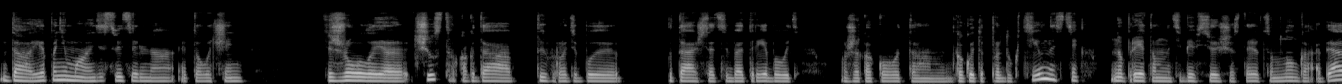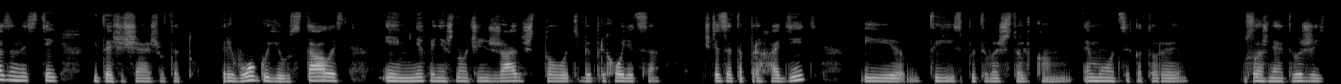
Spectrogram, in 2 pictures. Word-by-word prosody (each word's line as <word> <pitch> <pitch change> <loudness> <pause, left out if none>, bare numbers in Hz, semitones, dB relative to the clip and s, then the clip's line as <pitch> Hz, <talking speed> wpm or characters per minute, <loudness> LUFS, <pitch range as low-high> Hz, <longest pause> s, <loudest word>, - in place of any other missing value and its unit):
Да, 180 -3 +3
я 175 +3 +3
понимаю, 185 -5 +3
действительно, 160 -2 -1
это 155 +1 -5
очень 155 0 -2 0.8
тяжелое 165 -3 +6
чувство, 225 +1 +3
когда 155 -2 0 0.2
ты 175 -3 0
вроде 150 -1 -3
бы 150 0 +1 0.5
пытаешься 155 -3 +1
от 145 - -5
себя 150 0 0
требовать 150 -1 +1 0.4
уже 150 0 -1
какого-то, 145 0 -2
м, 140 0 -4
какой-то 150 +1 +2
продуктивности, 185 - +3 0.3
но 170 - +3
при 165 +2 +4
этом 155 -1 +2
на 150 - -2
тебе 160 +2 -2
всё 155 +1 +1
еще 145 -1 -3
остается 150 +1 -2
много 155 0 -1
обязанностей, 185 -3 +1 0.3
и 165 - -5
ты 155 - +2
ощущаешь 145 0 -2
вот 145 -1 -14
эту 140 - -10 0.2
тревогу 165 +4 +3
и 145 -3 -1
усталость. 170 +4 +3 0.3
И 165 -1 +2
мне, 155 +2 +1
конечно, 160 -1 -3
очень 155 0 -3
жаль, 155 +2 +1
что 150 -1 -2
тебе 150 -1 -5
приходится 155 0 -1 0.4
через 150 -1 -1
это 145 -1 -1
проходить, 150 - -2 0.4
и 150 -2 +1 0.3
ты 155 -1 -3
испытываешь 145 -2 -4
столько, 140 - -6
м, 70 +1 -9
эмоций, 160 -2 -1
которые 145 0 -5 0.5
усложняют 150 -2 -1
твою 155 +1 +1
жизнь. 155 -2 -4
155 Hz, 135 wpm, -27 LUFS, 150-165 Hz, 0.8 s, тяжелое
